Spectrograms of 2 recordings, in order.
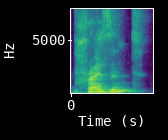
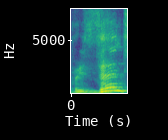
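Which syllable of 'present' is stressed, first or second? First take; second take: first; second. First: The stress is on the first syllable. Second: The stress is on the second syllable. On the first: It is an adjective meaning here. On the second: It is a verb meaning to give.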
